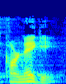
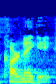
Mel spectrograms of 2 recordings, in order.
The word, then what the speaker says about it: Carnegie: But if you're from Western Pennsylvania, it is Carnegie. The university that bears his name and the city that was named after him is Carnegie. He came from Scotland, and the pronunciation of his name in Scotland is Carnegie.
